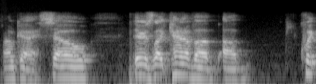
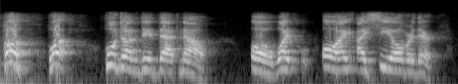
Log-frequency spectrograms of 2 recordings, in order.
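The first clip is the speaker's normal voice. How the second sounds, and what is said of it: Character voice, odd Jamaican-like accent. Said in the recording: “a Jamaican Michigander... I don't know what this accent is”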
